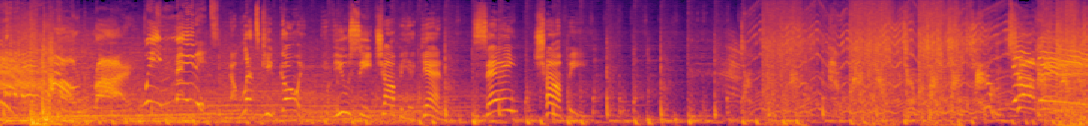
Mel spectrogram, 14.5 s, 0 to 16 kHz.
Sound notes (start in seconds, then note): 9.7 mechanical noises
